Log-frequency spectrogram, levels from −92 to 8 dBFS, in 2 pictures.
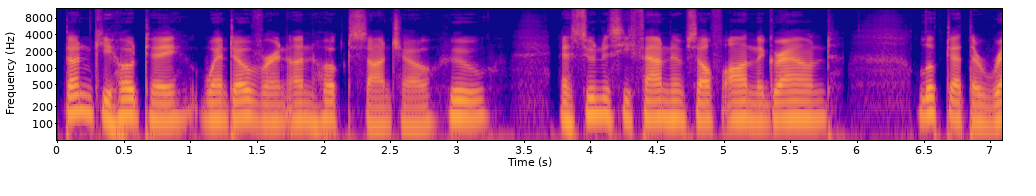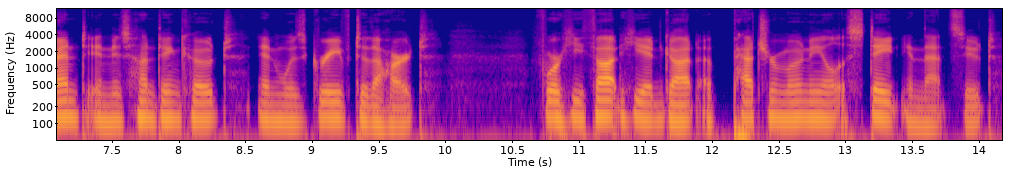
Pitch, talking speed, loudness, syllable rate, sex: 120 Hz, 180 wpm, -20 LUFS, 4.8 syllables/s, male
